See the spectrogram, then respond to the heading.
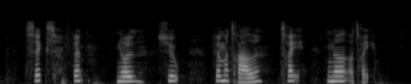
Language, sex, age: Danish, female, 24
